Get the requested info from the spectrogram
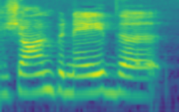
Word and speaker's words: JonBenét: Her name is pronounced in the French style, though, so it sounds like JonBenét. The J at the beginning is a little softer.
